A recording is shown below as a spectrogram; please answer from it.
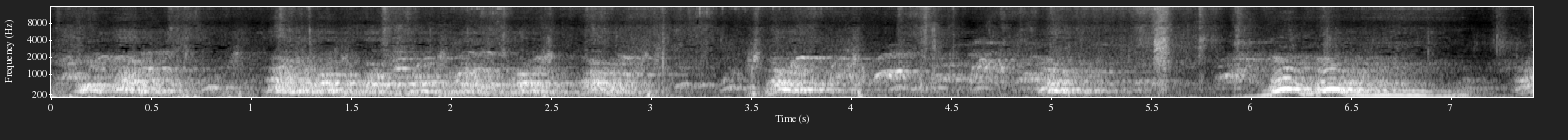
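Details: German Shepherd in a guard-protection test; loud barks in clusters about every second, with a rising whine near the end and faint voices.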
